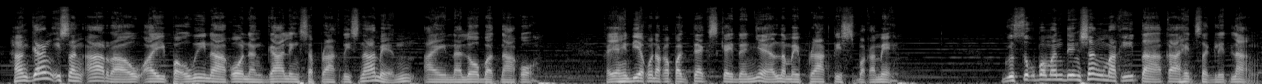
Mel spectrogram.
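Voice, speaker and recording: A Filipino man tells a dramatic first-person love story in a mid-range voice. His delivery is measured and emotive, like a scripted radio reading, with music playing clearly behind him. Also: medium pitch.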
